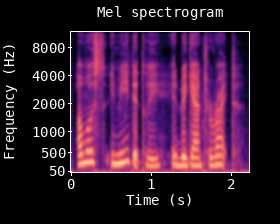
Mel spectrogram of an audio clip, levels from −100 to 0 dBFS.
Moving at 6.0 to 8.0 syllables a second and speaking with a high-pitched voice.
Yes: 6.5 syllables/s; high, 215 Hz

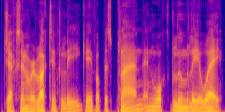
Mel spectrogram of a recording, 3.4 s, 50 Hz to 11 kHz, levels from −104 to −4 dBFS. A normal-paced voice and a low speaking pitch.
Yes: average, 175 wpm; low, 100 Hz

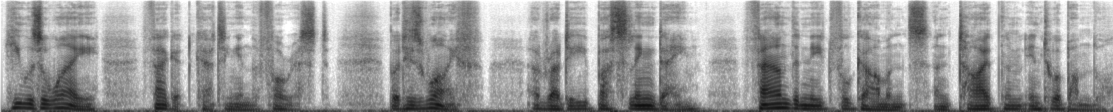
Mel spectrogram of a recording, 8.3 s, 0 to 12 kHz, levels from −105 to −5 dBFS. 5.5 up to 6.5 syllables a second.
No: 5.1 syllables/s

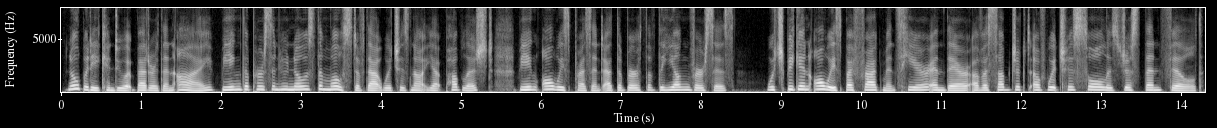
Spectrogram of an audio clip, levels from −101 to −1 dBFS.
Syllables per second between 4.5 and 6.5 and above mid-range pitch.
Yes: 5.0 syllables/s; high, 235 Hz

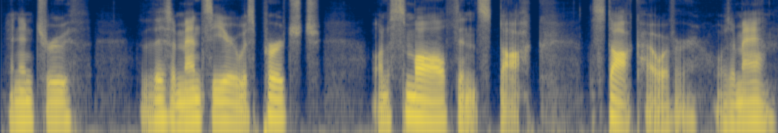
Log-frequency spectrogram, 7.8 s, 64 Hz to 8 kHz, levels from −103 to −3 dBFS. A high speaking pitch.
No: low, 100 Hz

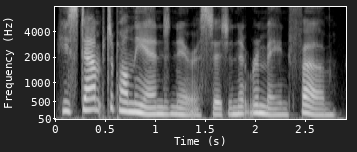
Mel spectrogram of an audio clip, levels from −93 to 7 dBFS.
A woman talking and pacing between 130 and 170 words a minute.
No: female; fast, 205 wpm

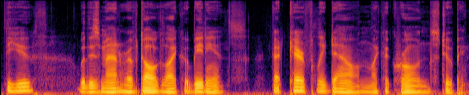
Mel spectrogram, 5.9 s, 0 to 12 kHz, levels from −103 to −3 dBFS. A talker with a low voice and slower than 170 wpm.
Yes: very low, 80 Hz; average, 155 wpm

